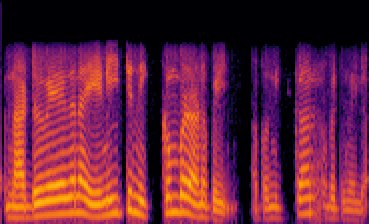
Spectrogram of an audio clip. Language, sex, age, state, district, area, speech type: Malayalam, female, 45-60, Kerala, Kozhikode, urban, conversation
